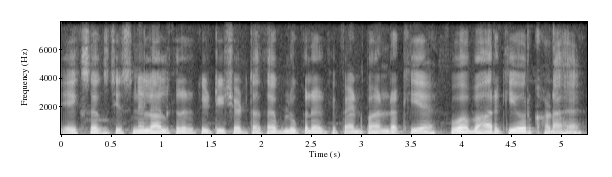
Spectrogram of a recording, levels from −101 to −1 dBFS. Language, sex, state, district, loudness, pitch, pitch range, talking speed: Hindi, male, Uttar Pradesh, Lucknow, -16 LUFS, 125 Hz, 120-125 Hz, 240 wpm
